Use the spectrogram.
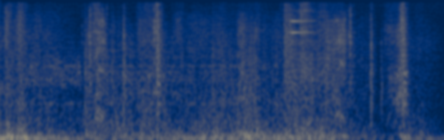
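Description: Gunfire through a wall in the video game Valorant: a steady rattling burst of rapid shots, dense and continuous, with a few sharper cracks toward the end and no voices over it.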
